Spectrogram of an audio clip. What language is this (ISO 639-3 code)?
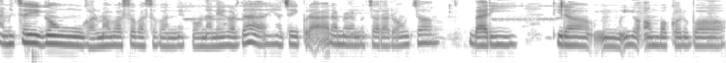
nep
